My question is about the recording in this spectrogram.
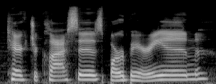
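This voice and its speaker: Now her pitch is medium and her intonation fairly even, at a slow pace with a slightly bright sound. With no room sound and faint background music, she hosts a live book look-through, playful and theatrical, trading gushing outbursts for dry quips.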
